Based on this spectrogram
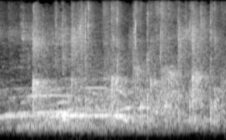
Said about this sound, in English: And by the way, a friend of mine said that's the only time we've heard our church applaud is for football, not for Jesus or anything.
